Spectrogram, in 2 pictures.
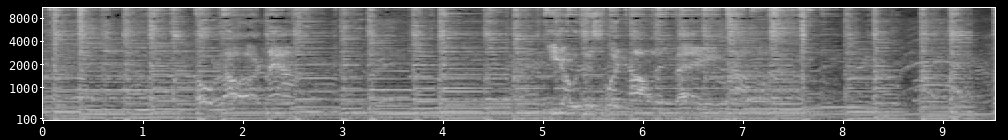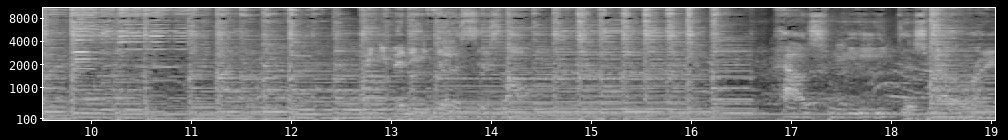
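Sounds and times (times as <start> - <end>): strummed acoustic guitars: 0.0 - 19.0
harmonica solo: 9.6 - 12.2.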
